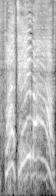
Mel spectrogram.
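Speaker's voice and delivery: high, loud calling her daughter's name; yell. Retold or imitated. Mother yelling for her daughter, high and loud. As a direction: call the name out sharply across the room. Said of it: "she yelled".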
